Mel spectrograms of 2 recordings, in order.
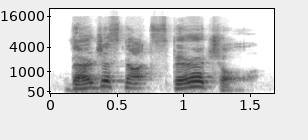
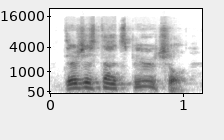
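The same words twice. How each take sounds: First: Higher, affected skit-like delivery; mock neighbor talk. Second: Softer, higher, understated judgment; private thought. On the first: Neighbor telling her friend about boyfriends, mock-smug. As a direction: imitate a smug gossiping neighbor. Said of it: "the one woman says". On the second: Retold or imitated. Meditating man silently judging his neighbors, hushed. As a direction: think it quietly to yourself. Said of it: "I'm thinking to myself".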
